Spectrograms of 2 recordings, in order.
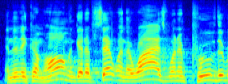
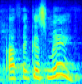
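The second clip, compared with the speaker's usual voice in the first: high wife voice; 9 semitones higher, 4 dB quieter than usual. Retold or imitated. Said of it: "She goes".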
